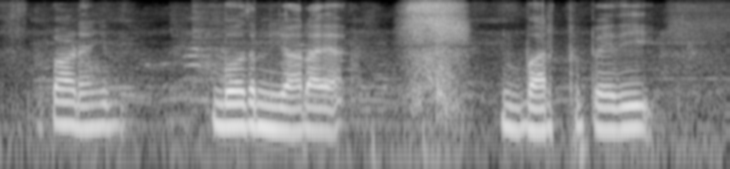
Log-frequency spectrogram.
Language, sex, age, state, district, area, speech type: Dogri, male, 18-30, Jammu and Kashmir, Kathua, rural, spontaneous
